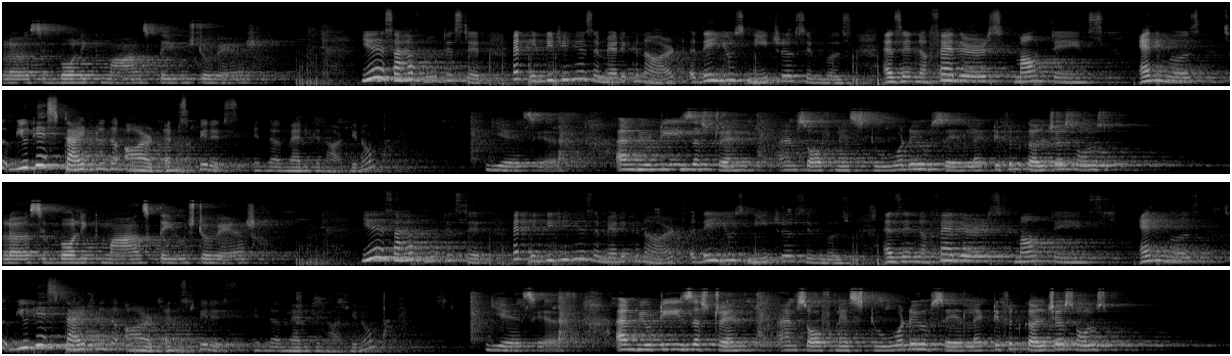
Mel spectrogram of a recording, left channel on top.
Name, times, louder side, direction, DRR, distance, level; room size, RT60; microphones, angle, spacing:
voice 1, 0.0-2.7 15.4-15.5 17.0-23.3, right 2 dB, 35° right, 7 dB, 1.6 m, -32 dB
voice 2, 3.0-11.0 11.4-14.5 14.8-16.0, left 2 dB, 35° left, 8 dB, 1.3 m, -32 dB
19.0 x 14.5 x 9.5 m, 2.3 s
head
